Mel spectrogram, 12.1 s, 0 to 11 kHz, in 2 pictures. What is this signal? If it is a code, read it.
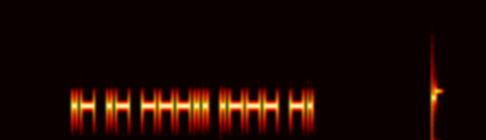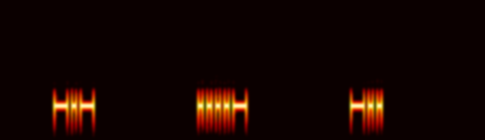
Morse code, heard as a keyed tone, about 22 wpm, spaced as for 12 wpm, 700 Hz. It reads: AA8JN K4D
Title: USA Call Signs - 5 Characters - 8x Character Spacing - 22wpm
